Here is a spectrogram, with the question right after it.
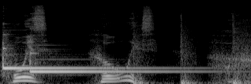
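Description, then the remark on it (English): An apartment doorbell chime rings out on Christmas morning with a sustained tone lingering through the whole moment, while a voice makes short vocal sounds over it and a few soft knocks on the door follow. “Doorbell's ringing. Why is my doorbell ringing?”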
